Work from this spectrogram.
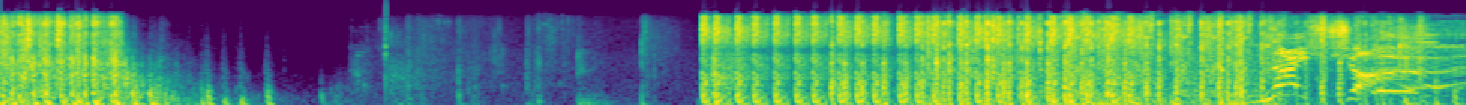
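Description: Rapid pistol gunfire in the BGMI team deathmatch video game, loud bursts of shots firing repeatedly, breaking off briefly into scattered pops before resuming as dense continuous shooting to the end.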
